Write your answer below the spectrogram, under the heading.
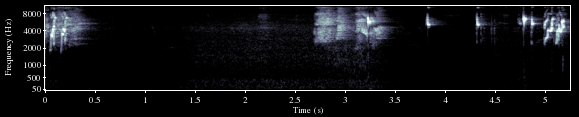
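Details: Lovebird singing busily, a shrill high chirp burst at the start, a denser harsh cluster after a short lull, then quick sharp single chips closing into a rapid chattering flurry; faint low hum underneath.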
